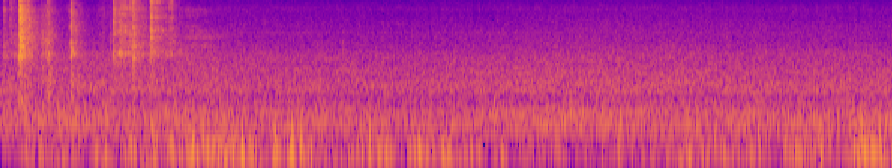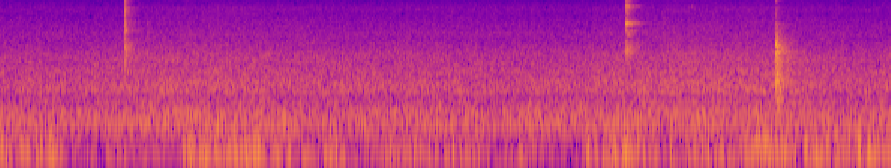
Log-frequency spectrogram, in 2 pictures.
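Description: A steady whir of room noise, like a running electric fan, with a quick cluster of clicks in the first second and a half and single clicks a little past the middle and near the end.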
